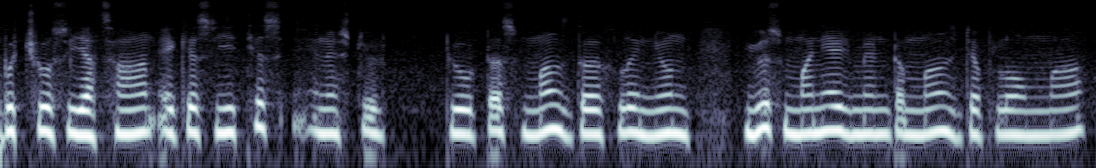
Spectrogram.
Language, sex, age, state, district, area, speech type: Kashmiri, male, 18-30, Jammu and Kashmir, Bandipora, rural, read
